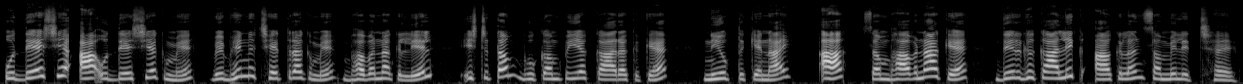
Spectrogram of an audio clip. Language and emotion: Maithili, neutral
